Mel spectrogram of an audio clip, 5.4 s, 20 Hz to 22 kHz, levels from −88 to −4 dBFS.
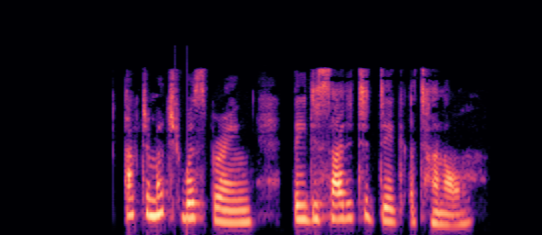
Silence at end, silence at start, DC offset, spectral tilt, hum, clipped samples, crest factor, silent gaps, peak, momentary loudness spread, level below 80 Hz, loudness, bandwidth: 0.7 s; 1.25 s; under 0.1%; -5 dB/octave; none; under 0.1%; 18 dB; 2.85-2.92 s; 0 dBFS; 9 LU; -64 dBFS; -17 LUFS; 8 kHz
